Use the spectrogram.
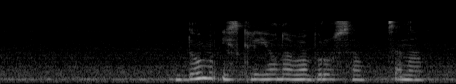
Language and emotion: Russian, neutral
